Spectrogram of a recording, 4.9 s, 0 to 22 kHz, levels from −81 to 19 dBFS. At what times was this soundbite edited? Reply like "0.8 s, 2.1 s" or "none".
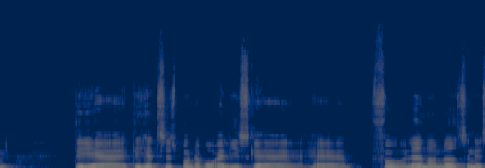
none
